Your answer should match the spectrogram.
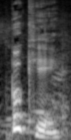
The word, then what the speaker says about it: Buky: B-U-K-Y. Bookie.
